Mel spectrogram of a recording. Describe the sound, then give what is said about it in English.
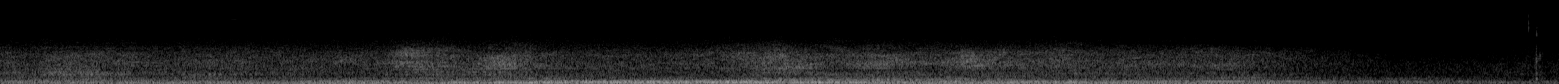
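A military helicopter passes overhead with a steady, heavy rotor and engine rumble that swells to a peak midway, then slowly fades as it moves off. No one speaks. “Helicopter going over, lots of activity today. I've seen quite a lot of military helicopters around today, as well as military planes.”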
